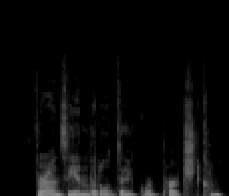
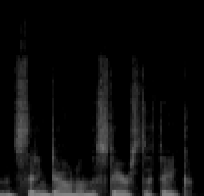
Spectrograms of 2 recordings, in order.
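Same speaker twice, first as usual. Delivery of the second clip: usual speaking voice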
